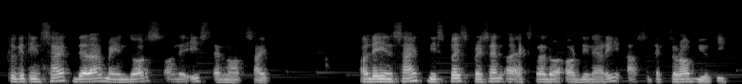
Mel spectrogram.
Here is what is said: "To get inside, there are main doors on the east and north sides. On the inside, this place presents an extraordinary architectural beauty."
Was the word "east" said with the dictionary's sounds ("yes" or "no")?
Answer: yes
